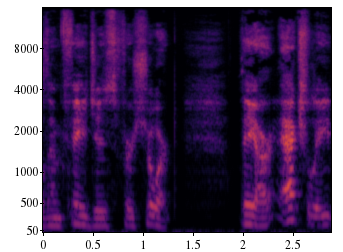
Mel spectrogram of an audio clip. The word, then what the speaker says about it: phages: pronounced as I've been phages are like pages with an F are actually beneficial viruses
